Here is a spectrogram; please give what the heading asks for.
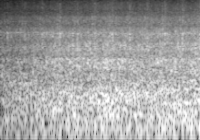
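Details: Duramax diesel, engine still warm, passenger side: steady even diesel idle clatter with no sharp tick standing out, sounds healthy; normal idle, unlike the prominent tick on the other side.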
